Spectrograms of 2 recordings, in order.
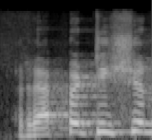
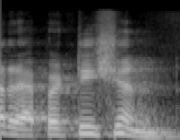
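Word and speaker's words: repetition: किससे बचने के लिए, रेपिटेशन ऑफ नाउन। किससे बचने के लिए, रेपिटेशन। प्रोनाउंसिएशन होगा रेपिटेशन, रिपीटेशन नहीं। कई लोग कह देते हैं रिपीटेशन, रिपीट से रिपीट, ऐसा नहीं।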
